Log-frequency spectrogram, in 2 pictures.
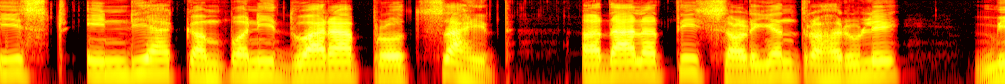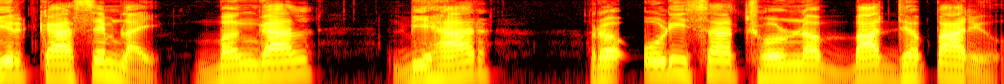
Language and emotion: Nepali, neutral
